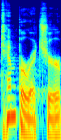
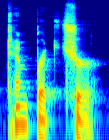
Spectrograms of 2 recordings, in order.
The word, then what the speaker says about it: temperature: Not temperature, but temperature. The TU makes a ch sound like chicken. Temperature. Remember, it's 3 syllables. Temperature. Not temperature, not 4 syllables, but 3.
